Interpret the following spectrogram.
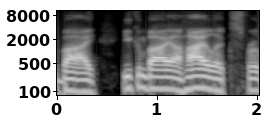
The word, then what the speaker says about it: Hilux: You guys know what a Toyota, I don't know if it's pronounced Hilux or Helix, it's Hilux.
